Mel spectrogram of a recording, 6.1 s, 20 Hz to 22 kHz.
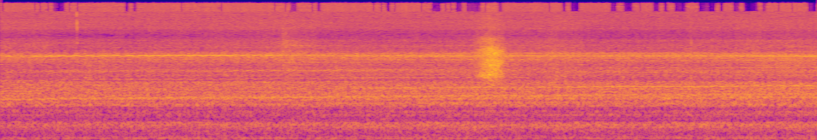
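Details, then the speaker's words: Webasto fuel-burning parking heater on an Audi A8 after a sensor fix, stepping up from part to full throttle; a steady, even blower and burner roar with no misfire, running normally and heating the car. "So now let's hear it, the Webasto work. It's in full throttle. It's a little bit noisy here, but you can hear it doing the job."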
